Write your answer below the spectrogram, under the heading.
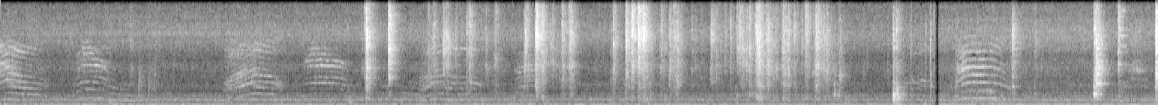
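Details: Domestic cats at mealtime in a home with six-plus cats: a run of four or five arching meows in the first five seconds, then clattering clicks and knocks like dishes and feeding, with one more meow near the end.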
